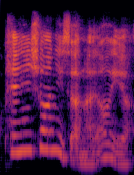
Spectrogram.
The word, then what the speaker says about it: 펜션: 자, 그대로 읽어보시면요. 피읍에 A에 N 또 나왔네요. 또 니은 앞에 붙어야죠. 펜. 자, 펜션이잖아요.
